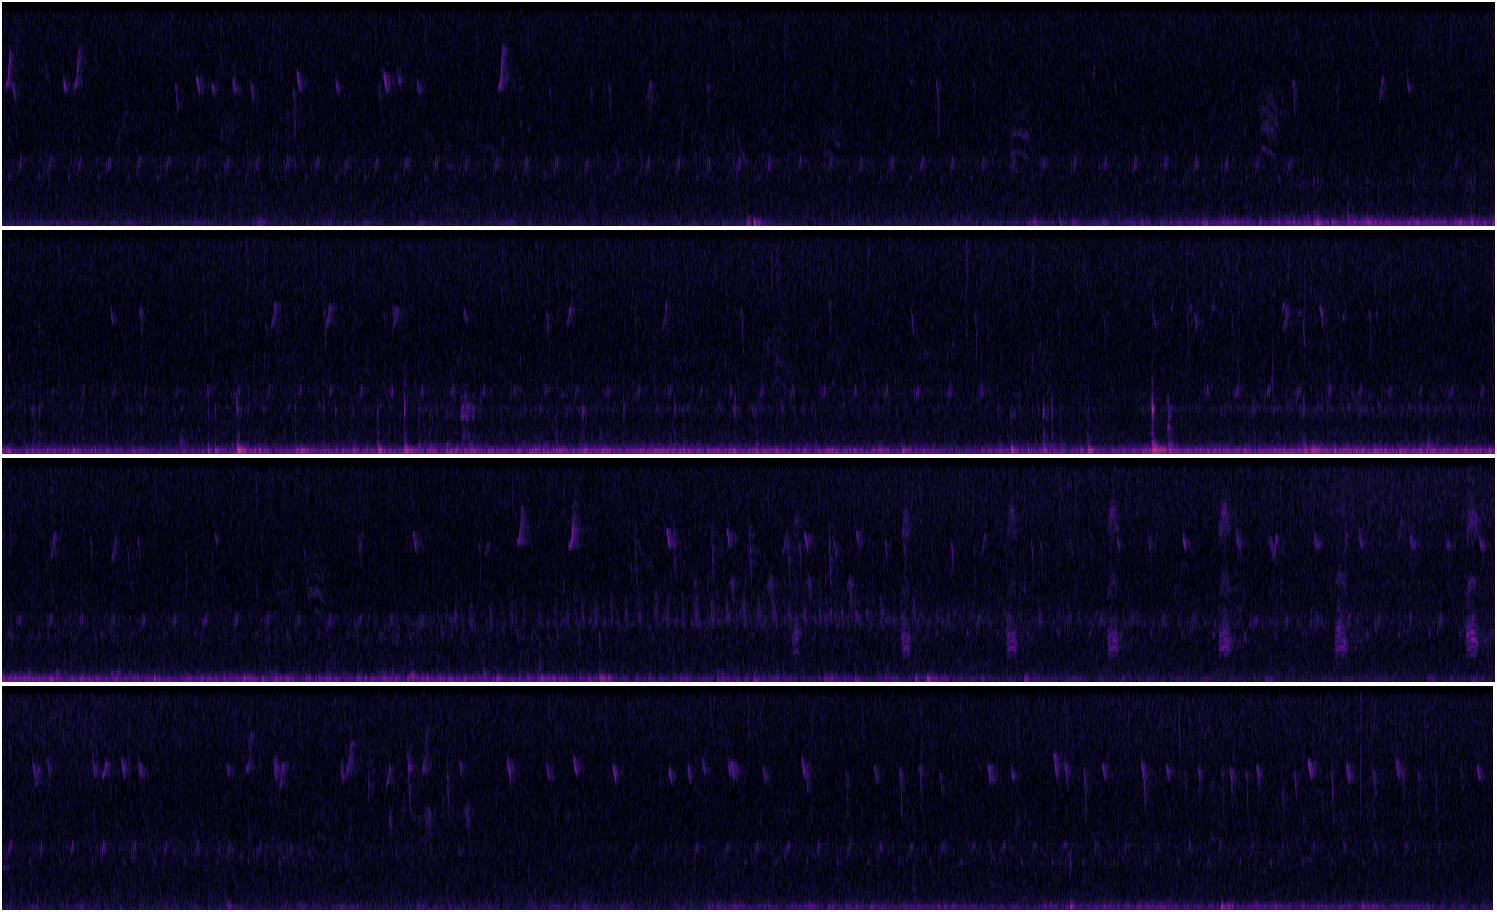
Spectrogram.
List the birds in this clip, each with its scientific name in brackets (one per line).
White-bellied Go-away-bird (Corythaixoides leucogaster)
Mouse-colored Penduline-Tit (Anthoscopus musculus)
